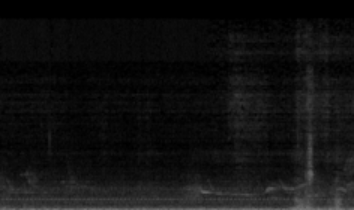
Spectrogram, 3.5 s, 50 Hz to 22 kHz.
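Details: Early-1940s 3/4 Kelvinator refrigerator just powered up after its cabinet light was rewired; the fully flooded evaporator has no liquid refrigerant yet because it has not been running. Steady low compressor hum with no knocking or rattle; running normally.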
